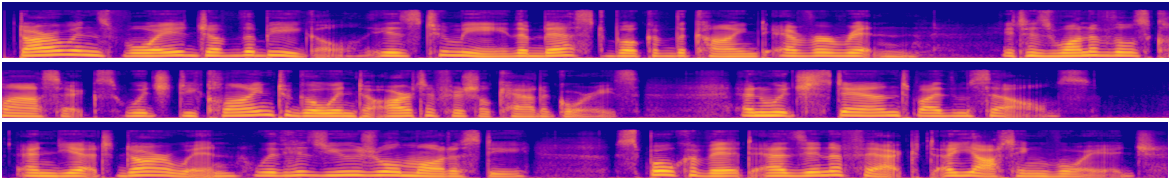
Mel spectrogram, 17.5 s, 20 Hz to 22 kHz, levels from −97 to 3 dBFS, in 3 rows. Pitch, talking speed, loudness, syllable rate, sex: 205 Hz, 170 wpm, -18 LUFS, 5.0 syllables/s, female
